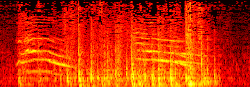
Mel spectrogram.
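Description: unhappy cat meowing

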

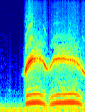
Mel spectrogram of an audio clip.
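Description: whistle blowing

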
